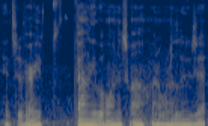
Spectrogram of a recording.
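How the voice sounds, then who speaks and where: A man streaming a game ASMR-style, murmuring casual, sweary commentary in a hushed, whispery, gravelly voice close to the mic. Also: fairly low pitch, completely flat delivery, fast, a little hiss or hum.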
